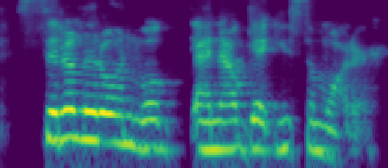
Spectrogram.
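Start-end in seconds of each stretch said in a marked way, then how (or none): none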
